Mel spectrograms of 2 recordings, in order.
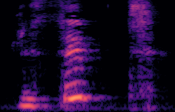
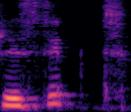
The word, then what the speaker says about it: receipt: Receipt. No, it's not receipt, it's receipt.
